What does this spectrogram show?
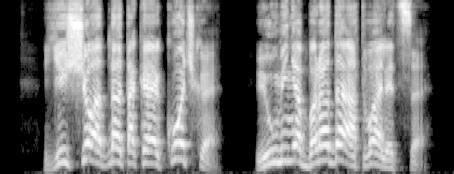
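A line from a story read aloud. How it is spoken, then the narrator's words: Shouting. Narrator (Russian): Опять крикнул Сервий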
